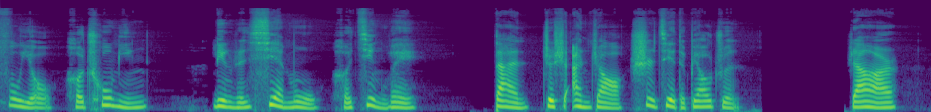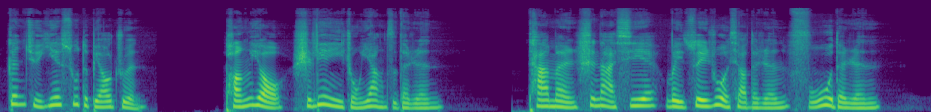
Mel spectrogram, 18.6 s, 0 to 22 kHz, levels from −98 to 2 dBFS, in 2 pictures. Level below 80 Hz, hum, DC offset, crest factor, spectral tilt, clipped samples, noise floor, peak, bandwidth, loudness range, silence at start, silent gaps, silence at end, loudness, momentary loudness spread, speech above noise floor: -48 dBFS; none; under 0.1%; 20 dB; -5.5 dB/octave; under 0.1%; -75 dBFS; 0 dBFS; 15.5 kHz; 3 LU; 0 s; 7.62-8.44 s, 10.96-11.02 s, 14.33-14.42 s; 0.5 s; -19 LUFS; 10 LU; 57 dB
